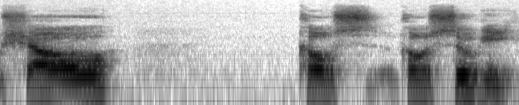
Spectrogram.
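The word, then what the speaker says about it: Sho Kosugi: my first introduction to show, how do you pronounce his name? Show co Kosugi show co.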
